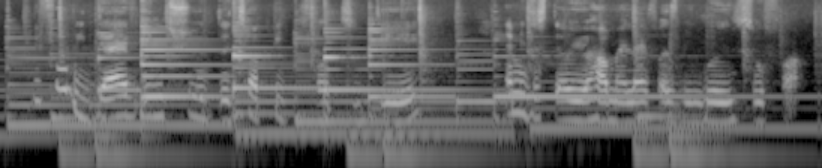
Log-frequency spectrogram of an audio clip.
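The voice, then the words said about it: Rough, strained-sounding voice. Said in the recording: “my voice sounds like shit”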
